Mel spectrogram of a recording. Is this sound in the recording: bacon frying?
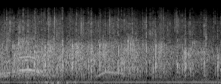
no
